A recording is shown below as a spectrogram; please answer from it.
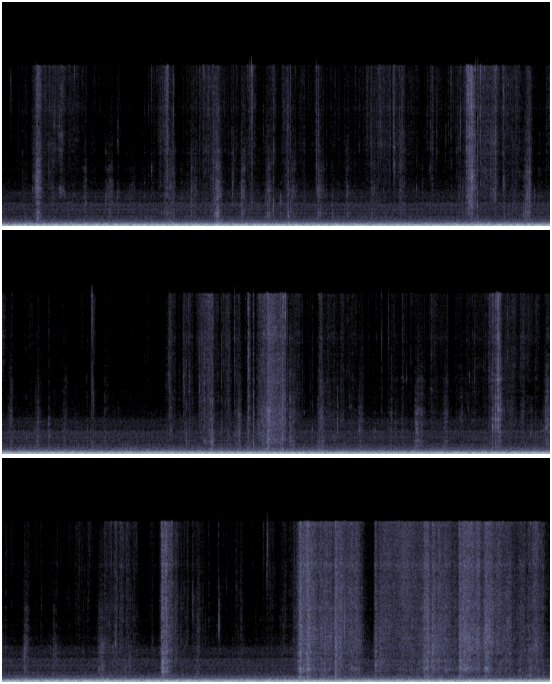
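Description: Steady low machine hum, like a running engine or motor, holding one even level throughout. A few brief clicks and rustles of food and paper being handled sound over it.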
